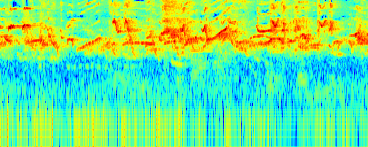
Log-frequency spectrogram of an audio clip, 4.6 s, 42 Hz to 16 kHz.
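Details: Contest kacer, the Oriental magpie-robin, still in full voice after 2.5 years without a molt: busy run of sharp whistles, rising and falling slurs and scratchy notes, packed tightly together.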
